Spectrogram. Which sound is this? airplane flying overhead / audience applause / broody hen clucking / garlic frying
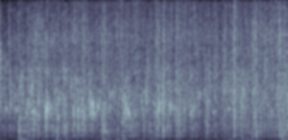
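garlic frying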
